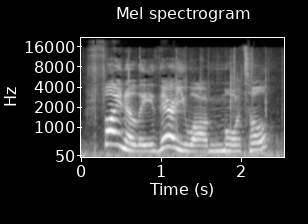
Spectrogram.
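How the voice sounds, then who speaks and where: A woman's voice: a little high, sing-song, slow pace, very noisy. A woman voicing a stern, condescending female demon lord in a scripted roleplay audio drama, speaking as an exacting boss of hell. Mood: impatient, bossy. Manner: commanding, condescending, scolding.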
